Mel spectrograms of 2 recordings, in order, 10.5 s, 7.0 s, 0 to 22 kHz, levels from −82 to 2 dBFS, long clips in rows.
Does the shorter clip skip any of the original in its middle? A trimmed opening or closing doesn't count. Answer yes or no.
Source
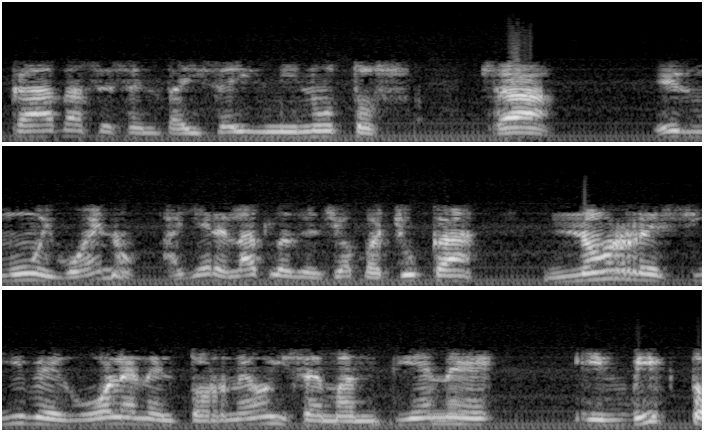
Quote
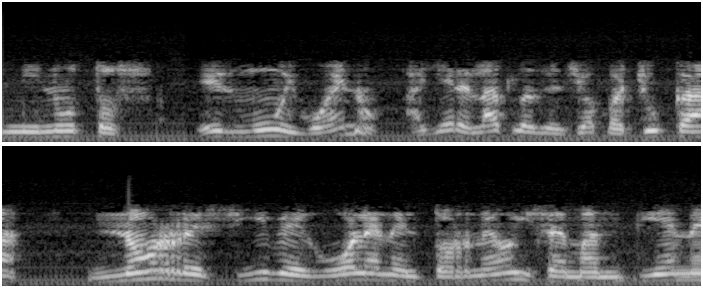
yes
